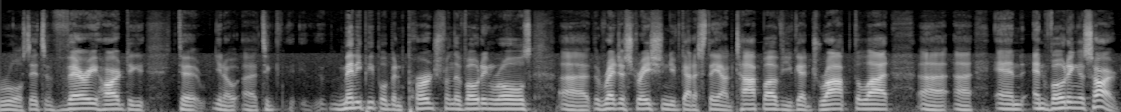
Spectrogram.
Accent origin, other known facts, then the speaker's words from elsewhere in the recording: Hudson Valley, New York, United States; I'm from the Hudson Valley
